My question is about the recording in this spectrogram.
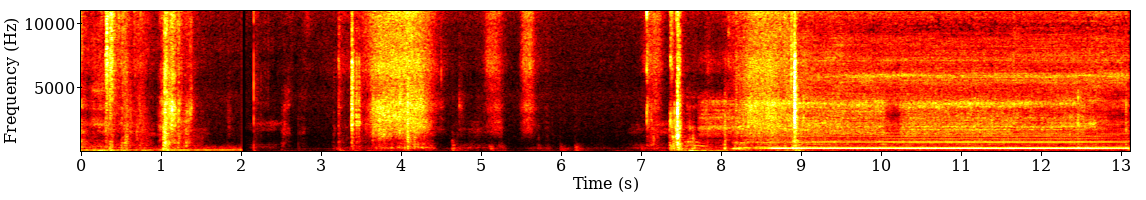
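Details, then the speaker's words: Case Steiger tractor with the key on and brand-new batteries, before a cold start: after some clicks, a steady, even electric hum as the DEF fluid pump runs, reportedly for up to 40 seconds to a minute, before cranking. DEF pump priming. "You could hear the DEF fluid pump running, and they're supposed to let it go for, I forgot what it says, it could go up to 40 seconds to a minute, I think."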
